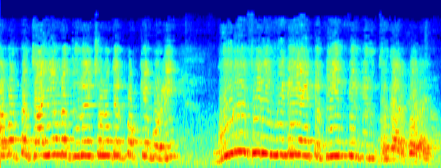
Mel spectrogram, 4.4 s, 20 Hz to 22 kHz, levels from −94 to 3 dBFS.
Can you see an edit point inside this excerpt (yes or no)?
no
